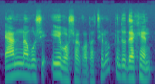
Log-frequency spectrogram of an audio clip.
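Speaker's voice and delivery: ordinary talk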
